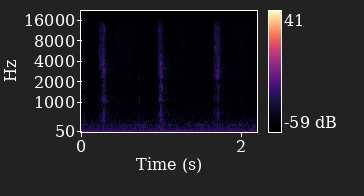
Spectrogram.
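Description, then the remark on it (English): Quiet shuffling of a deck of oracle flower-message cards before laying them face down, with three short crisp riffling bursts spaced about evenly apart over a low steady background hum. “I'm going to just shuffle and put them down face down first.”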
